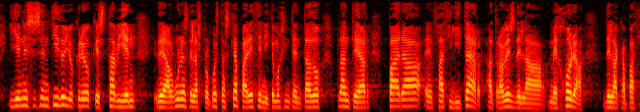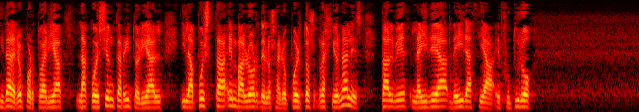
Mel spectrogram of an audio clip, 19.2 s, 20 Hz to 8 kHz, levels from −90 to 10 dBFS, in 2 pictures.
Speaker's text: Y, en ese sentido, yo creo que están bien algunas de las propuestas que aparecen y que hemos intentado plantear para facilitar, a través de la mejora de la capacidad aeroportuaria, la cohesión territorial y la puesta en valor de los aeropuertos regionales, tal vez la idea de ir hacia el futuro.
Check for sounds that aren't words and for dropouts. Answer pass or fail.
pass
